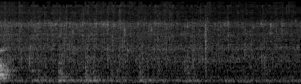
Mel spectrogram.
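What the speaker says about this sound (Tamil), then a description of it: "இப்போ இதில் இந்த வெங்காயத்தை போட்டலாம் கொஞ்ச நேரம் வதக்கி விட்டுட்டு" Onions frying in a pan for chicken gravy, a steady close sizzle and crackle with a few faint stirring scrapes, quiet and continuous with no talk.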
